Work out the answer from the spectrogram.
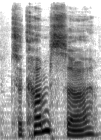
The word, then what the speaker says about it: Tecumseh: I talked about all the hospital affiliations he had, and I want to correct the pronunciation of where he was born. He was born in Tecumseh, Michigan, and he graduated in 1882 from Long Island College Hospital.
